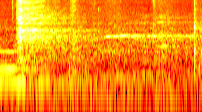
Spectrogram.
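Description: A person's drawn-out hum, cut off by a short breathy burst about a quarter second in; then quieter, with a faint steady high tone in the second half.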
